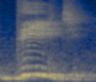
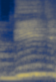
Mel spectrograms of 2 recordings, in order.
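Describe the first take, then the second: First: The word ends with a 'z' sound. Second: The word ends with a 'j' sound. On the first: The speaker calls it right. "ज के नीचे मैंने एक बिंदी लगाई है" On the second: The speaker calls it wrong. "इसे आप दीज नहीं बोलेंगे। अगर आप ज बोलते हैं तो ये गलत हो जाएगा"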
